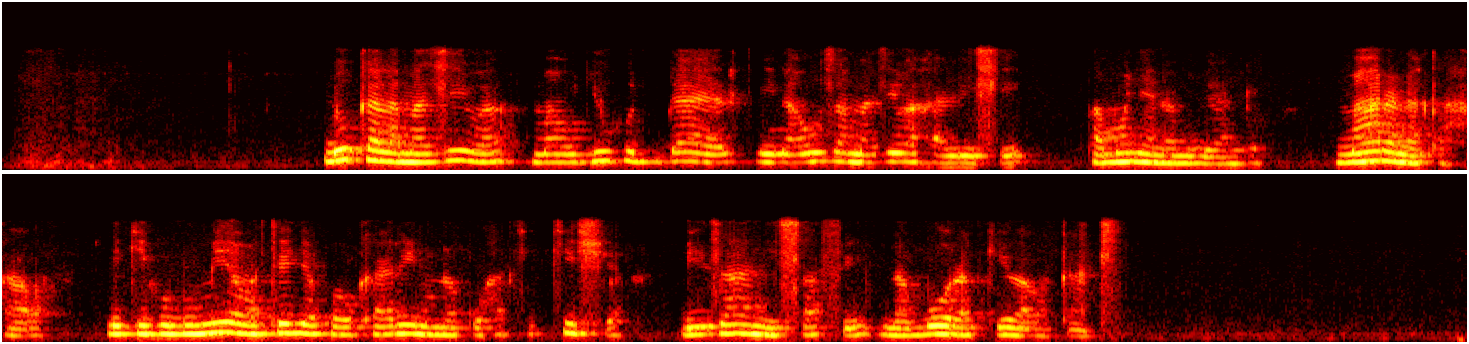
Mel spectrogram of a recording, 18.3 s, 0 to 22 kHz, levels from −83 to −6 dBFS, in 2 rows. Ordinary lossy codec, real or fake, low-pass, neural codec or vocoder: Opus, 16 kbps; real; 7.2 kHz; none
